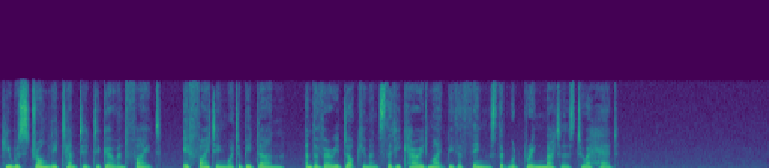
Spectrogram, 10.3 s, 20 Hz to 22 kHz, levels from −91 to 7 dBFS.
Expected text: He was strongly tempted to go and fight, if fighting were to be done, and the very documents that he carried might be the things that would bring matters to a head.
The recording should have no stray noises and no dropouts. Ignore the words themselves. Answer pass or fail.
pass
